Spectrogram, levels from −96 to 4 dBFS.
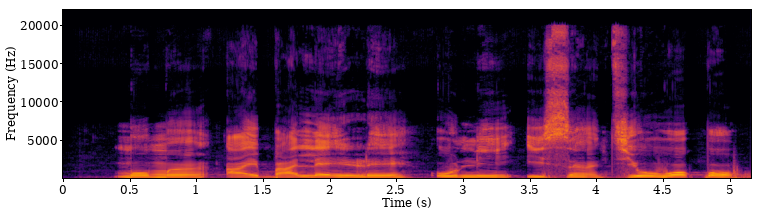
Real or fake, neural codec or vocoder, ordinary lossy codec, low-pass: real; none; Opus, 64 kbps; 19.8 kHz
